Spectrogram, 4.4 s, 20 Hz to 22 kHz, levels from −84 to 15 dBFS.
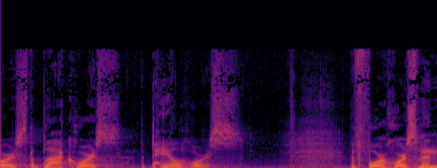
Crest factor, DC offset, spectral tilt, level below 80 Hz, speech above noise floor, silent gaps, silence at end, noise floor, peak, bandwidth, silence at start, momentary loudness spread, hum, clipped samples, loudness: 18 dB; under 0.1%; -5.5 dB/octave; -50 dBFS; 24 dB; none; 0 s; -49 dBFS; -8 dBFS; 16 kHz; 0 s; 19 LU; none; under 0.1%; -25 LUFS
